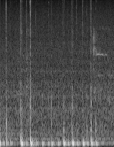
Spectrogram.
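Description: Typing on a computer keyboard: a quick, uneven run of key clicks, about six a second.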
